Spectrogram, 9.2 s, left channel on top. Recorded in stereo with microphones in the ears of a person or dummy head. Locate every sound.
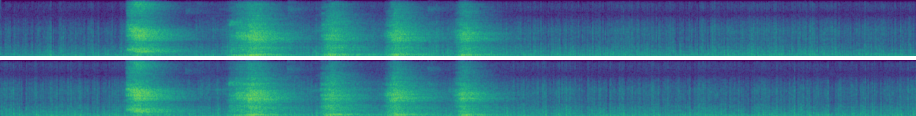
1.2 s chewing: 25° right (ahead or behind), 1.3 m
